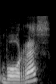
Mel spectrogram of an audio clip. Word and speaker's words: Borràs: Borràs? Yes, with the accent on the A.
